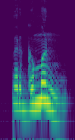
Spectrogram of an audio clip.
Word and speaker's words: پرگمن: से दिखाई देता है پے جس کے نیچے زیر ہے، اور پھر رے، اور پھر گاف جس کے اوپر پیش ہے، اور پھر میم اور نون. تو اس کا جو تلفظ ہے وہ پرگمن جو ہے وہ بولا جائے گا.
